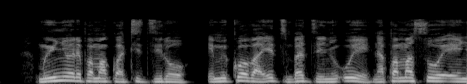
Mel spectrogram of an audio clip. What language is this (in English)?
Shona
